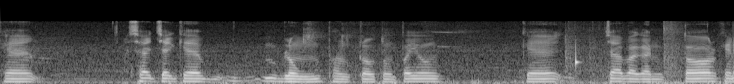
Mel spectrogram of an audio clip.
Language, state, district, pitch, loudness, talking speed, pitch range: Kokborok, Tripura, West Tripura, 130 Hz, -15 LUFS, 115 wpm, 115-135 Hz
